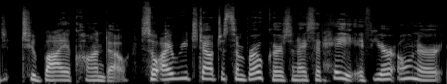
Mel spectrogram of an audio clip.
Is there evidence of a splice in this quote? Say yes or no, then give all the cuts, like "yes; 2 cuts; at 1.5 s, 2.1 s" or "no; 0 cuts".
yes; 1 cut; at 1.3 s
